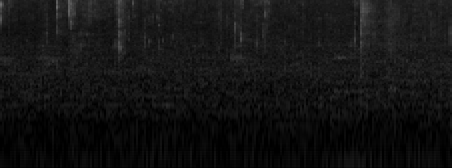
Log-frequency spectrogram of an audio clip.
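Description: Faint close-up chewing of a mouthful of spaghetti, with a few soft wet clicks and smacks of the mouth.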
